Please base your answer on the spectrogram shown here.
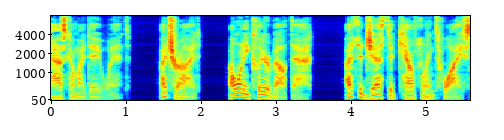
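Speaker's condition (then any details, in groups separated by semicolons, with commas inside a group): No condition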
